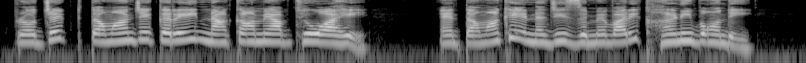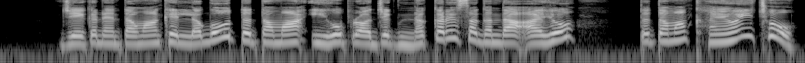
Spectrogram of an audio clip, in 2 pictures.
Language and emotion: Sindhi, angry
